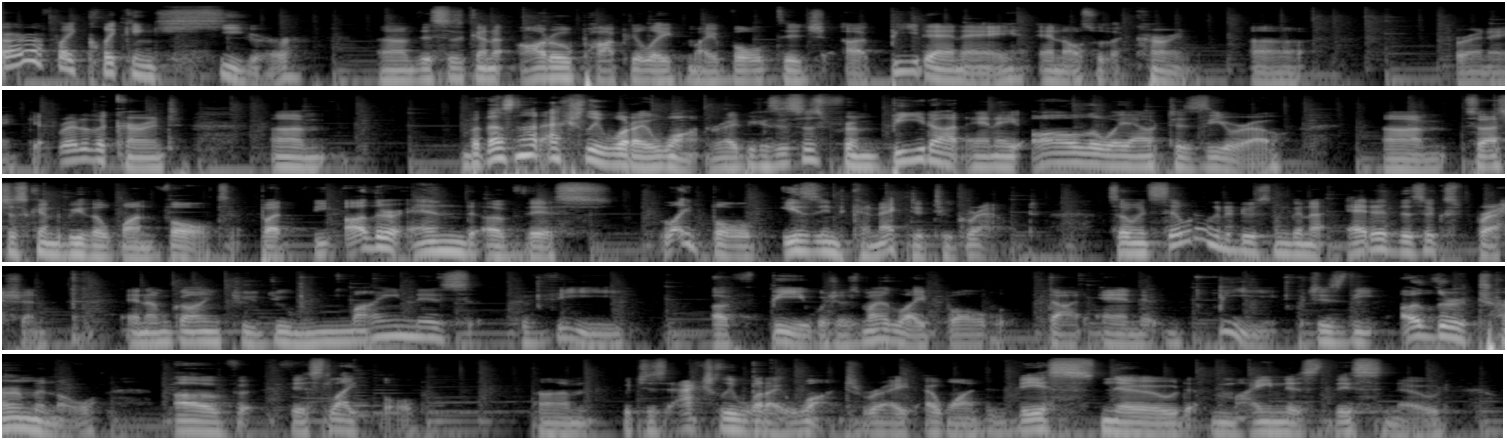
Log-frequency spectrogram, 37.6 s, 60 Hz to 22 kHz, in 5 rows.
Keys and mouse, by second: 1.2 click, 24.7-29.9 typing.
